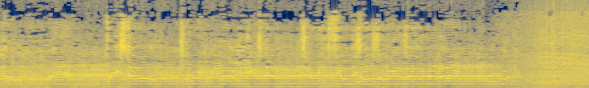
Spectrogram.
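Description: A man talks into a microphone, heard over loudspeakers in a large echoing arena.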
